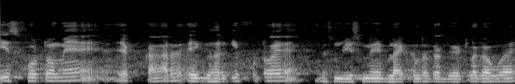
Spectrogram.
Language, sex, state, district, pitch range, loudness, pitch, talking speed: Hindi, male, Maharashtra, Gondia, 140-165 Hz, -19 LUFS, 145 Hz, 210 wpm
